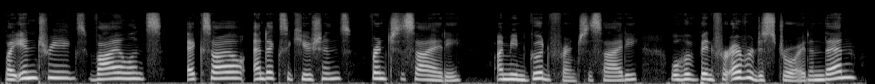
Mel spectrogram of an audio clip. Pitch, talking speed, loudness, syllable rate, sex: 240 Hz, 125 wpm, -17 LUFS, 4.8 syllables/s, female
